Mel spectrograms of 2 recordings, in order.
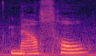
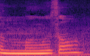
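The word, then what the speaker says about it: Mousehole: you think it's pronounced wait it's not mouse hole M mous Mo that doesn't seem British I I could not tell you I do not know PR hi PR hi how are you doing today thank you for on everybody SM good anyways Ma's Jara Pips send dancers wakas smoggies and monkey hangers what what you just spoke nonsense to me it's pronounced mle mle mle mule mole I okay I can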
